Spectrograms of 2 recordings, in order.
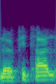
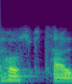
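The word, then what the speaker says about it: L'Hôpital: türevli Hospital kuralı dediğimiz Kural orjinal okunuşu lopital öğrencilerimizle Hostel diyor bunu lopital kuralımız dan bahsedeyim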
